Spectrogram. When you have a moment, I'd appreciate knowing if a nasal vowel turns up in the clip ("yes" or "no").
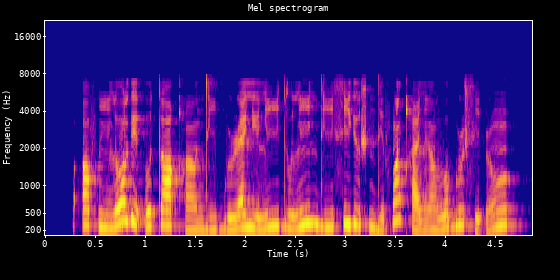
yes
